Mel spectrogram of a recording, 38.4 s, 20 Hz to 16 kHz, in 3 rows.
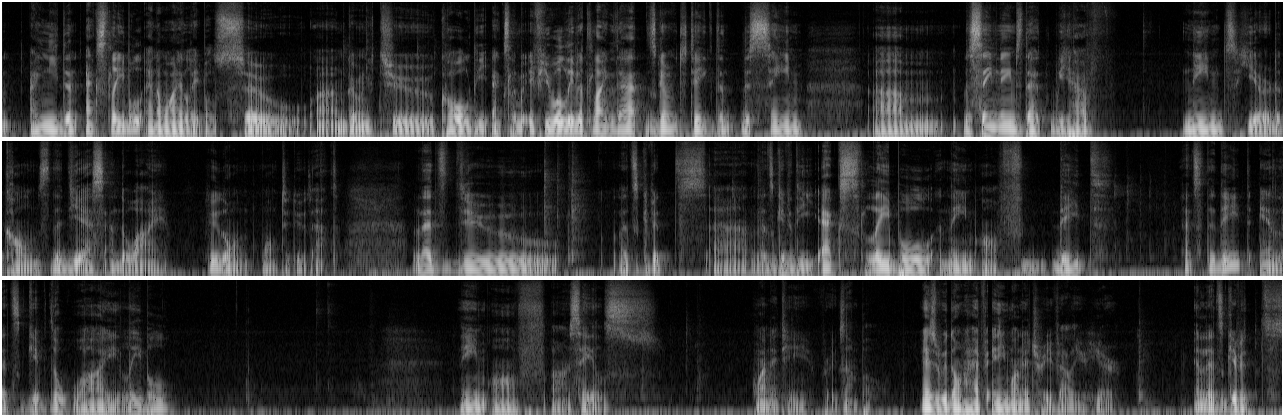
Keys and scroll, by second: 3.3-5.5 typing, 18.2 Left, 18.3 space, 18.4 Left, 20.0 ,, 20.3 space, 20.5 x, 21.4 Tab, 23.3-26.0 typing, 27.3 Up, 29.9 ', 31.0-33.9 typing, 32.4 ctrl+s, 32.7 Right, 34.5 Right, 37.0 Return, 37.8-38.4 typing.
